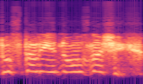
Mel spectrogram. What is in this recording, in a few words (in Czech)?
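Czech aircraft destroyed, mood medium; War Thunder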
